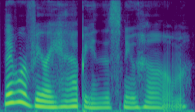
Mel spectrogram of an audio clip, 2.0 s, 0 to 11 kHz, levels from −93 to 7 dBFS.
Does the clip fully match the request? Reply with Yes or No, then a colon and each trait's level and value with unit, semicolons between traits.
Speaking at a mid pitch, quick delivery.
Yes: medium, 175 Hz; fast, 245 wpm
